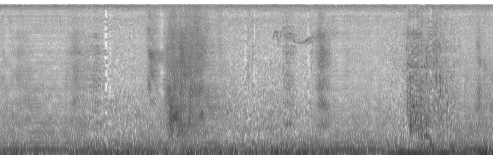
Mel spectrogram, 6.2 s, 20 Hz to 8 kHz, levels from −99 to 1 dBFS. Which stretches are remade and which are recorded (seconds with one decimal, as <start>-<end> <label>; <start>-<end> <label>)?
0.0-1.1 remade; 1.1-1.7 recorded; 1.7-2.8 remade; 2.8-3.9 recorded; 3.9-4.8 remade; 4.8-5.7 recorded; 5.7-6.2 remade

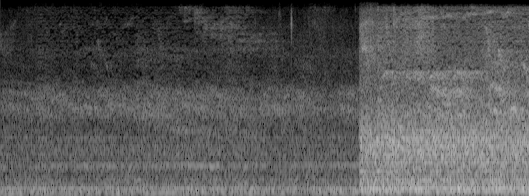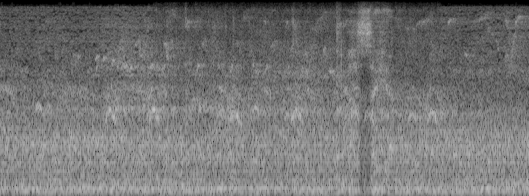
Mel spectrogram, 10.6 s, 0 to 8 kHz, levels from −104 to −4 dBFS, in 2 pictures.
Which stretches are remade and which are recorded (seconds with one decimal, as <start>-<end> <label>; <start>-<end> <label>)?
0.0-10.6 remade

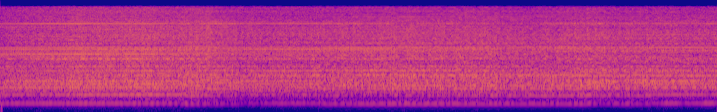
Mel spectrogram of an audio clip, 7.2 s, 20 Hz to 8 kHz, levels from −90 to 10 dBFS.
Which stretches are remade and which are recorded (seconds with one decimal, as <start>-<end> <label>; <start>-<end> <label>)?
0.0-1.8 recorded; 1.8-2.4 remade; 2.4-3.2 recorded; 3.2-6.5 remade; 6.5-7.2 recorded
